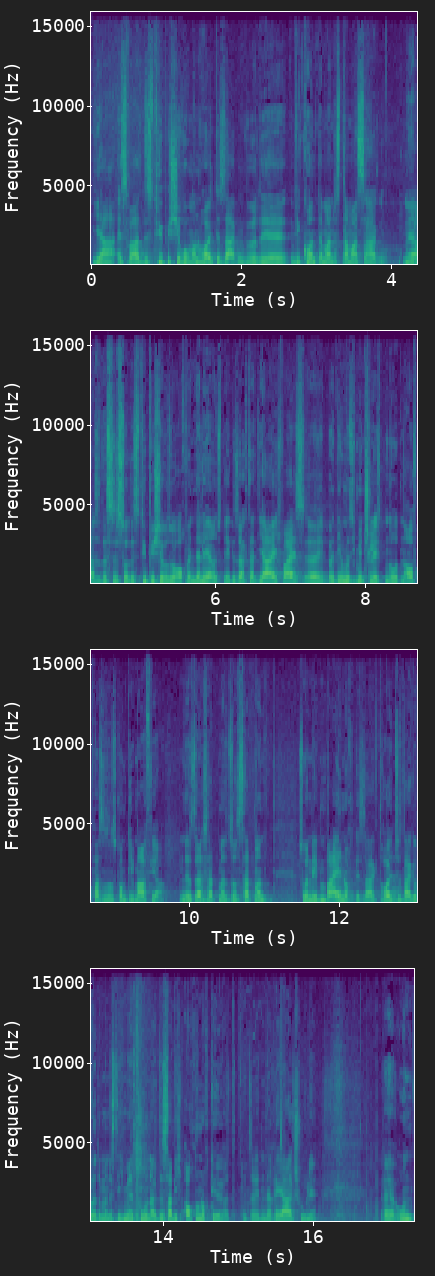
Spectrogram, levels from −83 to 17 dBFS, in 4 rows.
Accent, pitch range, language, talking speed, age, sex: German, 120-150 Hz, German, 265 wpm, 40-59, male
